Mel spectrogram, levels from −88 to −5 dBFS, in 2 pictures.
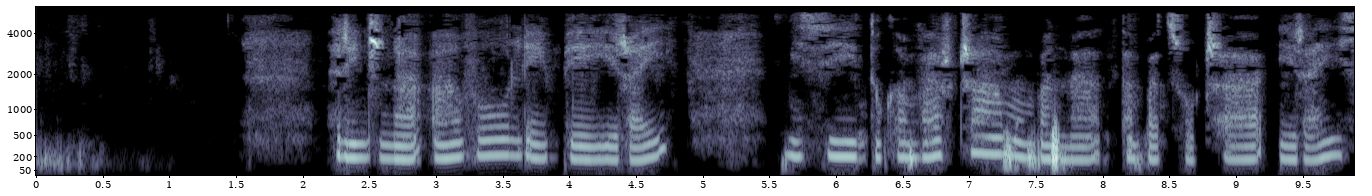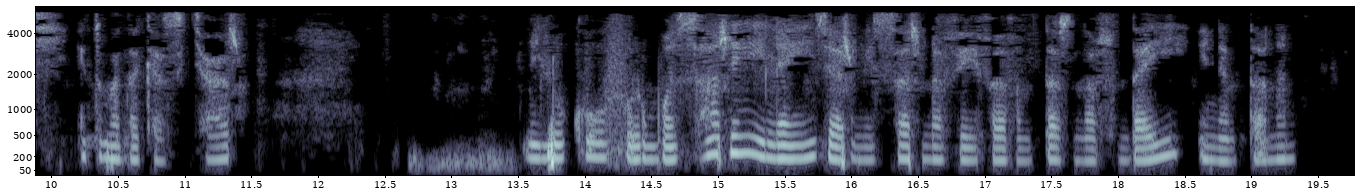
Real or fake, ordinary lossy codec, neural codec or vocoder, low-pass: real; MP3, 24 kbps; none; 5.4 kHz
